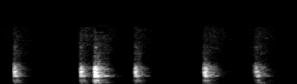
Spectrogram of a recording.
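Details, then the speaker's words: Needle EMG in a motor neuron disease assessment: sharp popping discharges, one arriving as a close pair like a split heart sound, a double (extra) discharge, which is non-specific and can be seen in normals. "you hear it as a like a split heart sound so this is basically fasciculation potentials on steroids there's the extra discharge or double discharge there it is again you can see these in normals they're non-specific"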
